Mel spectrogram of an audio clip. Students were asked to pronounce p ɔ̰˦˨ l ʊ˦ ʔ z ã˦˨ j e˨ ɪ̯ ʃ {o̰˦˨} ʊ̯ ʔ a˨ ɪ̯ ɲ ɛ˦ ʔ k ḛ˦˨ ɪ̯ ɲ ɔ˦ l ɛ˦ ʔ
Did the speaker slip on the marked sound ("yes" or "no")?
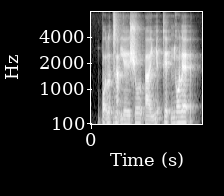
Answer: yes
